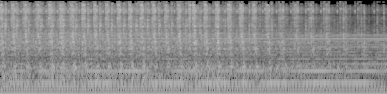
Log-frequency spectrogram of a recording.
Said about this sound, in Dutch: Ze gaat naar huis waar ze haar mooiste avondjurk pakt en begint te naaien. Urenlang zit ze achter de machine.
